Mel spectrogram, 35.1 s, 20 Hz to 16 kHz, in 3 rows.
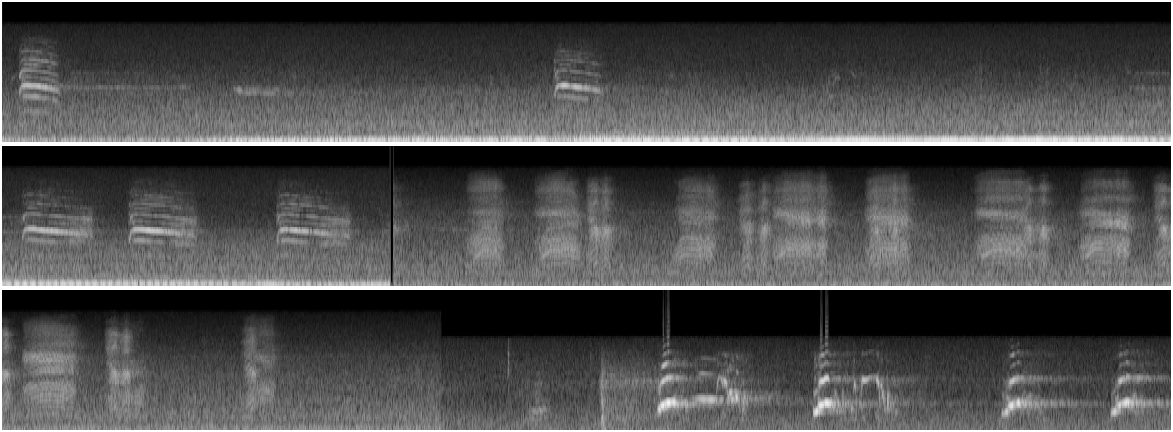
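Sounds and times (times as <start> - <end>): loud steady low hum: 0.0 - 29.5
bird calls: 10.8 - 13.8, 14.4 - 25.0, 25.7 - 26.3.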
